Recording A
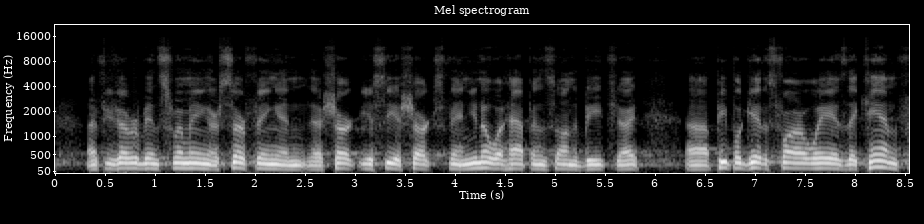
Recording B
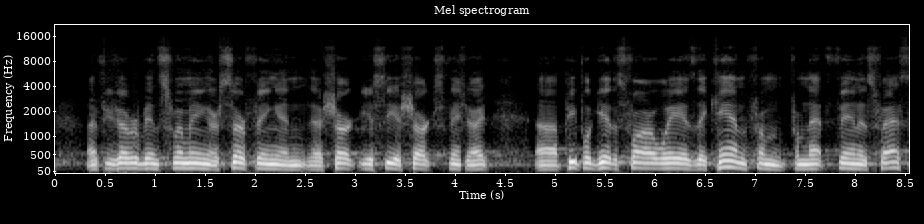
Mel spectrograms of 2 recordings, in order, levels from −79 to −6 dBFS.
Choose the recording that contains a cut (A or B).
B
